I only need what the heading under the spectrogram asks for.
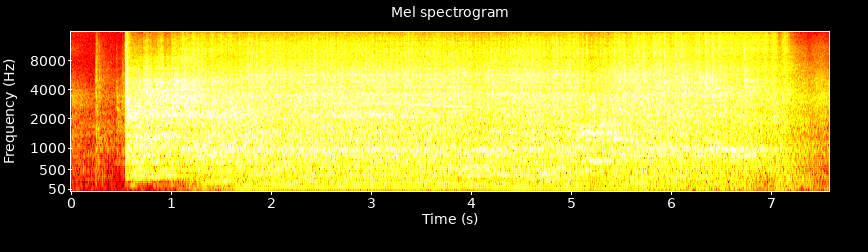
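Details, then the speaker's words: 1968 Datsun 520 engine, first start after rebuild with new coil and electronic ignition distributor: quick crank, catches at once, settles into a steady, even idle with no misfire or knock; smooth runner, owner thinks it may need a little choke. "Smooth runner. I feel like we need to maybe choke a little bit. There's our first start."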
